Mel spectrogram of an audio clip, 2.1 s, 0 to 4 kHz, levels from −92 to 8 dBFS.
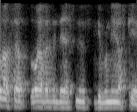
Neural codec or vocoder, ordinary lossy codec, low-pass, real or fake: codec, 16 kHz, 4 kbps, X-Codec, HuBERT features, trained on general audio; AAC, 24 kbps; 3.6 kHz; fake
